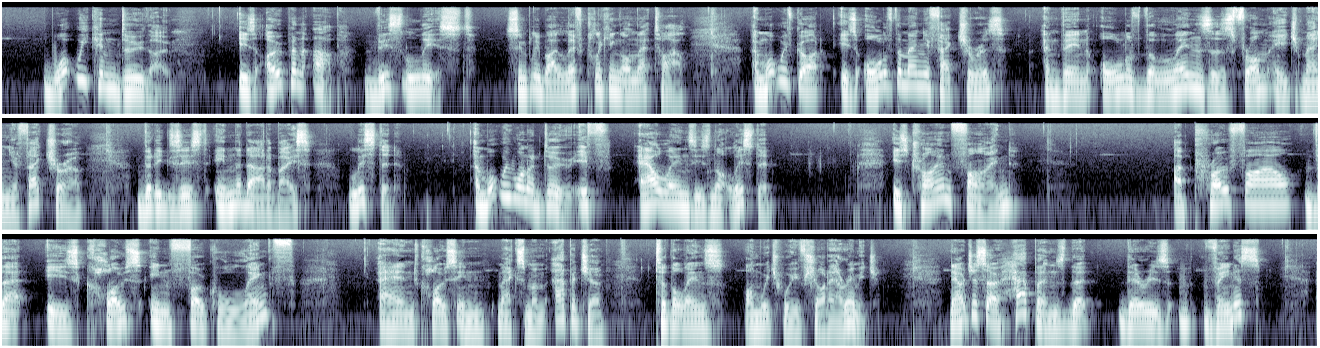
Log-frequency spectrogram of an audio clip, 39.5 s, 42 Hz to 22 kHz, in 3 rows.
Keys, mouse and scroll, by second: 1.5 click.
